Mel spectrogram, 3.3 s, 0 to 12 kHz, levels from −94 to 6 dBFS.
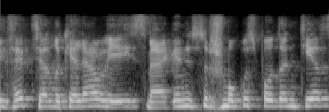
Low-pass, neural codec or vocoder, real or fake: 7.2 kHz; codec, 16 kHz, 2 kbps, X-Codec, HuBERT features, trained on LibriSpeech; fake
